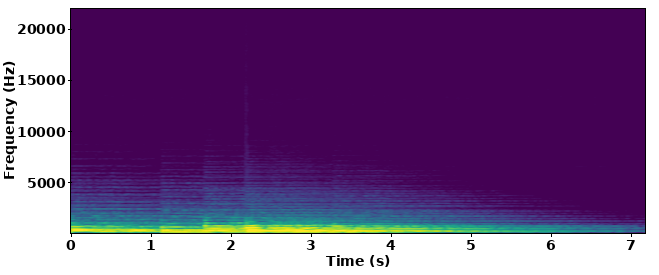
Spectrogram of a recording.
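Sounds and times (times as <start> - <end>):
angelic synth pad: 0.0 - 6.1.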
